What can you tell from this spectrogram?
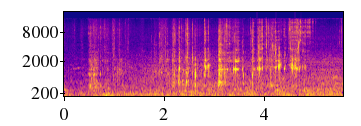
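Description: Irregular knocks and clatter of a small snack can being taken out of a claw machine's prize chute and handled, over steady background noise.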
